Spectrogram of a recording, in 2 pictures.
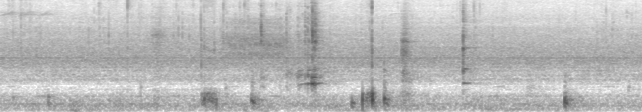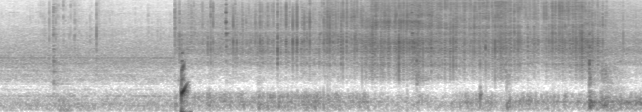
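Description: Battered chicken pieces (karaage) frying in a pan on a portable gas stove. Tongs click and knock against the pan as the pieces are turned. After a sharp knock about ten seconds in, the hot oil sizzles and crackles loudly.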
